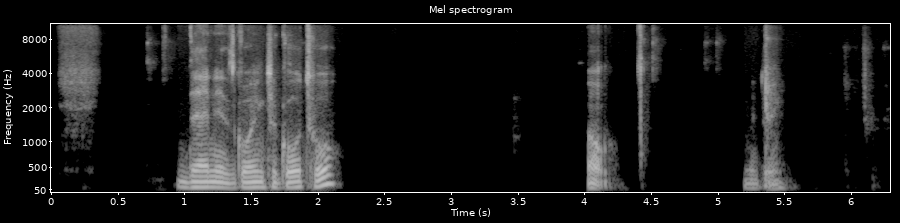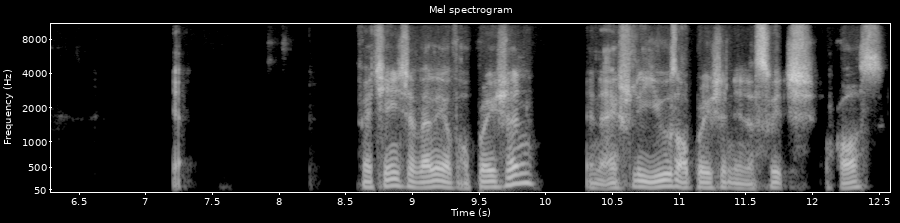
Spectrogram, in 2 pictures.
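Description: A young man talks calmly and closely into a microphone, in short bursts.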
